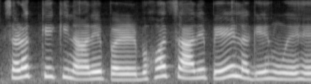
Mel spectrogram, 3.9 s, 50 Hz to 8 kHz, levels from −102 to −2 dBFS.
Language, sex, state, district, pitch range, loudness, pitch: Hindi, female, Jharkhand, Garhwa, 225-300 Hz, -14 LUFS, 255 Hz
